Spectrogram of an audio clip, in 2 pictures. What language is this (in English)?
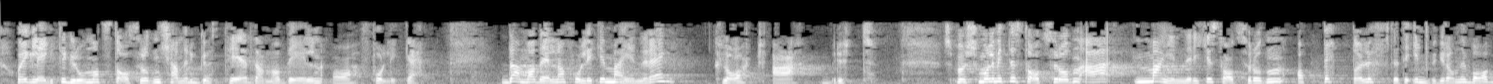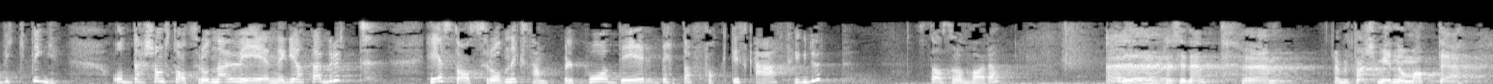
Norwegian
